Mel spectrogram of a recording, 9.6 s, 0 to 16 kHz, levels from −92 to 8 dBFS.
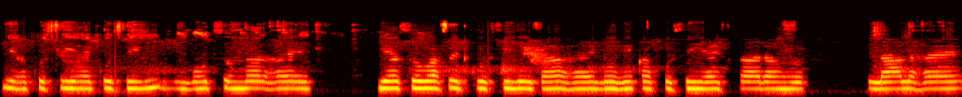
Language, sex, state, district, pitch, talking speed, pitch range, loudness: Hindi, female, Bihar, Purnia, 230 Hz, 135 wpm, 225-240 Hz, -27 LUFS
